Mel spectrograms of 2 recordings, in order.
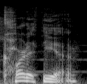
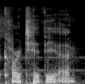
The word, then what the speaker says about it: Carta: Yeah, this it's definitely pronounced Carda. Why is it that Saint always says Cartia? That irks me.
